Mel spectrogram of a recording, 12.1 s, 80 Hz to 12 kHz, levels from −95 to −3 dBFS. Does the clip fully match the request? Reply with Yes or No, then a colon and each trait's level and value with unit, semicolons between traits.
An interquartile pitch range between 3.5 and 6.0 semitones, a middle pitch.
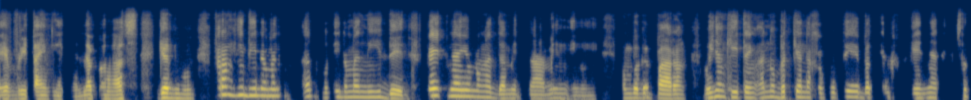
Yes: average, 5.2 semitones; medium, 160 Hz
